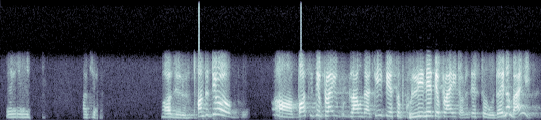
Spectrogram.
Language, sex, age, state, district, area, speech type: Nepali, female, 45-60, West Bengal, Darjeeling, rural, conversation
